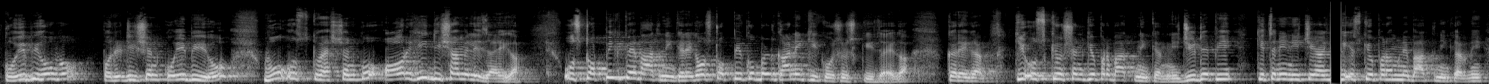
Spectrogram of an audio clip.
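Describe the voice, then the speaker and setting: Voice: mid-range voice, lively intonation, normal speed, warm tone. An English teacher giving an exam-prep lecture, repeating each point and answering their own rhetorical questions. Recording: echoey room.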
